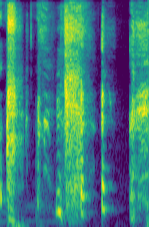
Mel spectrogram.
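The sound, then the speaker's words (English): Several sharp coughs into a tube come in quick bursts, separated by brief pauses, with no one talking. “Cough once. Let's see. Cough in this tube.”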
